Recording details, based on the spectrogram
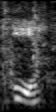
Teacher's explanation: posisi mulut itu semi tertutup, hampir tertutup. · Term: vokal I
